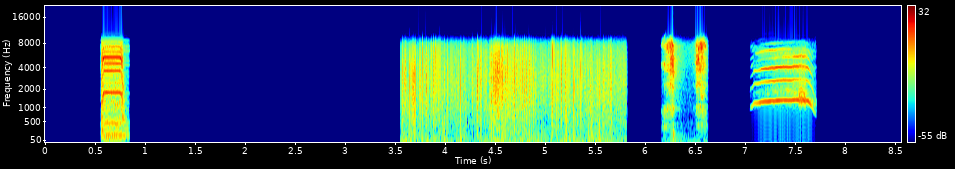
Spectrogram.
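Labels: At 0.55 seconds, a printer is heard. Then, at 3.54 seconds, there is crackling. Afterwards, at 6.15 seconds, scissors are audible. Later, at 7.04 seconds, someone screams.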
